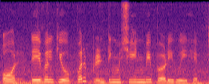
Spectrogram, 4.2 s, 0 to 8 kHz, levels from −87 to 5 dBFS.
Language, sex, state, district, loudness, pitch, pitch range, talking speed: Hindi, female, Punjab, Pathankot, -15 LUFS, 220 Hz, 205-230 Hz, 145 wpm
